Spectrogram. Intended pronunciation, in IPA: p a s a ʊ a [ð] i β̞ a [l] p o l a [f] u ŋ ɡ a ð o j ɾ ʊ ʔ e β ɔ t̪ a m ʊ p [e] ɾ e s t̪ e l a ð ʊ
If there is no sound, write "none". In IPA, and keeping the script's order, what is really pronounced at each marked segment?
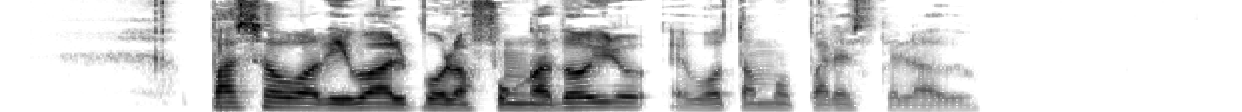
ð, l, f, a

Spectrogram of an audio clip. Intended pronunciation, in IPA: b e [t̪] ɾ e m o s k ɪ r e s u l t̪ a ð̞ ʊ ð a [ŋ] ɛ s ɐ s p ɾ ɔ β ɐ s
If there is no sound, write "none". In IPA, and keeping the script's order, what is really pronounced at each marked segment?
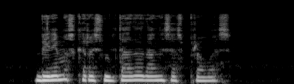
none, ŋ

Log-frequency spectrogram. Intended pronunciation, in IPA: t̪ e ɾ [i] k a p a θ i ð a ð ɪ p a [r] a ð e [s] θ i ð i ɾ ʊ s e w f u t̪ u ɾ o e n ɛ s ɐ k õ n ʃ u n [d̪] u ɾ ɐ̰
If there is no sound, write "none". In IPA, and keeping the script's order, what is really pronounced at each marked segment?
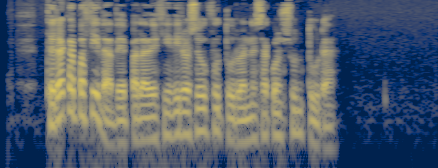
a, ɾ, none, t̪

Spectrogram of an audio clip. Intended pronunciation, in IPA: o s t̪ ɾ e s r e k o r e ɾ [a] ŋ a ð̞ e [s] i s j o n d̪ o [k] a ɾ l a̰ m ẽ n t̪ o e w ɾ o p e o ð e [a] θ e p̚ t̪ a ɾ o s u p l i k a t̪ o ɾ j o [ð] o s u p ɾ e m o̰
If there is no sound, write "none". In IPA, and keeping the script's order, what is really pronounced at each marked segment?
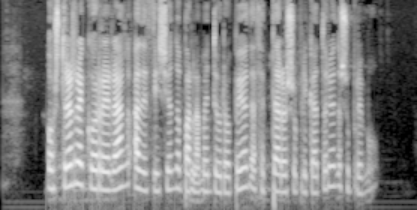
a, θ, p, a, ð

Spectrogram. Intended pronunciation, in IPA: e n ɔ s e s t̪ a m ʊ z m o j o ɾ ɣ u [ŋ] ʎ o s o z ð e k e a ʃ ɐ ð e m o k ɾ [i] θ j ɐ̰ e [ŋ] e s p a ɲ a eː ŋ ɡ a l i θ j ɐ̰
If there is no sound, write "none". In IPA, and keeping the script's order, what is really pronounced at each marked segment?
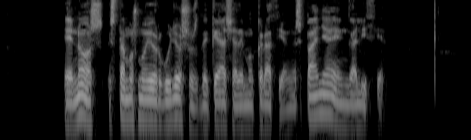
none, a, ŋ

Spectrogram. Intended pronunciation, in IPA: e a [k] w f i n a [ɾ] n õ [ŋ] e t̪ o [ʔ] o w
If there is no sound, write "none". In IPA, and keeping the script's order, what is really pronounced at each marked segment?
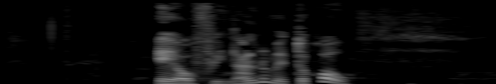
none, l, m, k

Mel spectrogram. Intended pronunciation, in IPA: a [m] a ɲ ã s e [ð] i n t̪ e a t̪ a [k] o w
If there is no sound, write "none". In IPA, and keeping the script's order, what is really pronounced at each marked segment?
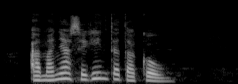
m, ɣ, k

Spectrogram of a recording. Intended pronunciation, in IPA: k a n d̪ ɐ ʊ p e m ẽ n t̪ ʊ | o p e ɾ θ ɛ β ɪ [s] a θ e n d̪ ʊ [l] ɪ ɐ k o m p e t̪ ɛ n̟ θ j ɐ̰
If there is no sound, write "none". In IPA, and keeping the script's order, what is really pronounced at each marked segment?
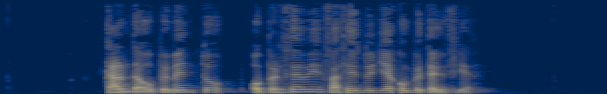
f, ʎ

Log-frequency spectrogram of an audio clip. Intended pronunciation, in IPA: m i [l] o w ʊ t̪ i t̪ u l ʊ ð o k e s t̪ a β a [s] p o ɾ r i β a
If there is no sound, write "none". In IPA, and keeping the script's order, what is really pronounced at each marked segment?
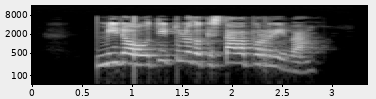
ɾ, none

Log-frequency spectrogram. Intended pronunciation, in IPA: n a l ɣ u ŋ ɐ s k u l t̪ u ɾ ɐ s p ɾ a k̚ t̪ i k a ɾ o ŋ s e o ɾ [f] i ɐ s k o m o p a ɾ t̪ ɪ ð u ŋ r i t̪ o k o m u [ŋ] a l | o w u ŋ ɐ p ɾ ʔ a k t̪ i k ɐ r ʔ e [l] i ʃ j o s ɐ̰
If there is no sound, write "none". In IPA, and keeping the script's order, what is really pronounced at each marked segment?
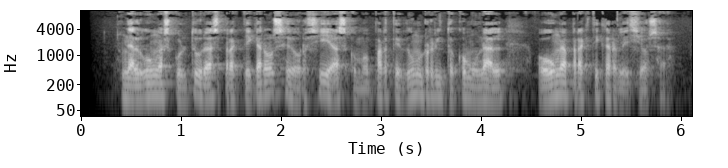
ʃ, n, l

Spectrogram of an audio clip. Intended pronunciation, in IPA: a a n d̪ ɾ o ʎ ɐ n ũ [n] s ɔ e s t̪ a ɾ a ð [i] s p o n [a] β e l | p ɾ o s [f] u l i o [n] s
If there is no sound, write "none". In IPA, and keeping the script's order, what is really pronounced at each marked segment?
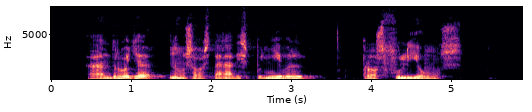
ŋ, i, i, f, ŋ

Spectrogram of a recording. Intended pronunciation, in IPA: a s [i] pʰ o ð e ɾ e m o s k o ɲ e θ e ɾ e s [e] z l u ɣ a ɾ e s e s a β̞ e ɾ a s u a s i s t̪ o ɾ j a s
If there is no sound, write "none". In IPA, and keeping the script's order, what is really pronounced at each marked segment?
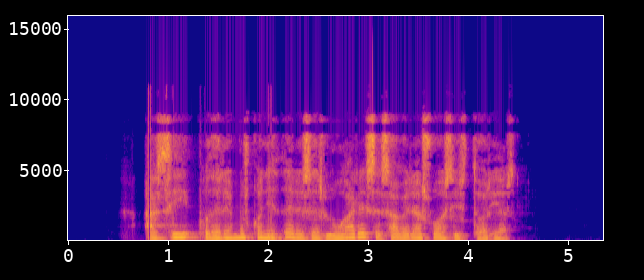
i, e

